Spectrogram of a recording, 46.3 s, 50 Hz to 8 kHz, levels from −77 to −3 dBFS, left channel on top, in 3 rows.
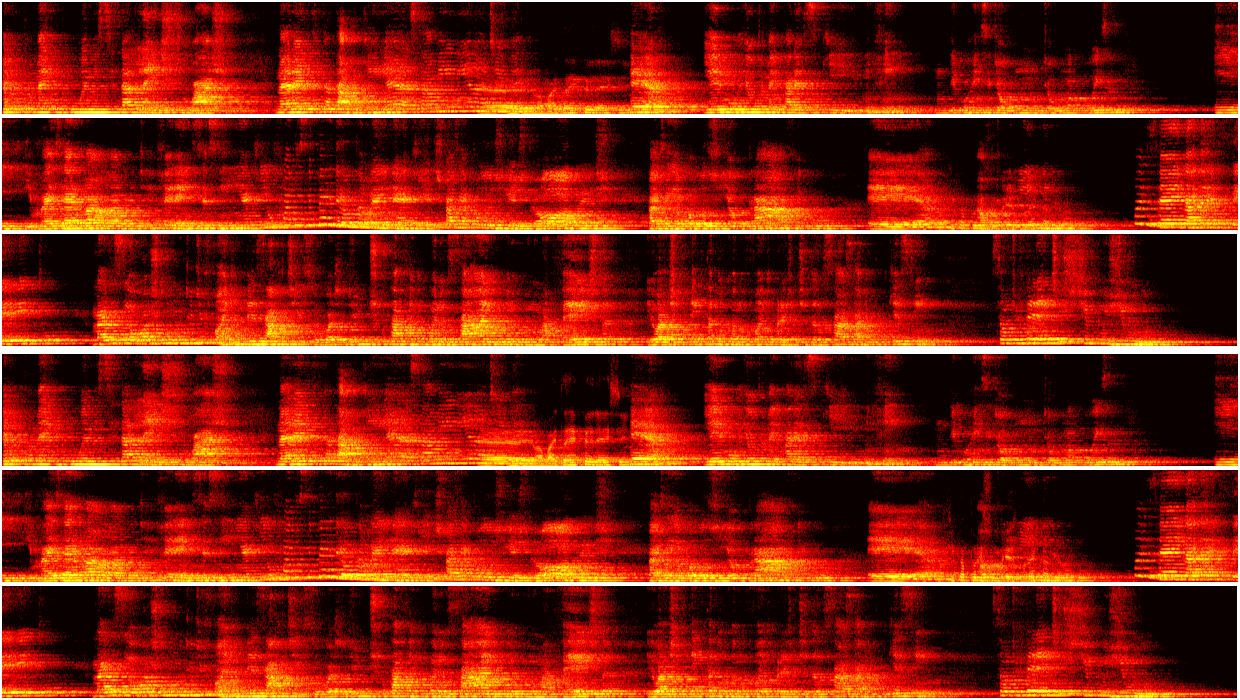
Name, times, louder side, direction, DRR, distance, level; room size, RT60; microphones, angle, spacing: voice 1, 0.0-3.1 3.4-6.5 7.8-8.3 8.8-11.3 11.6-14.0 15.1-25.8 26.3-27.3 27.6-27.8 28.1-28.8 29.6-31.7 32.0-42.5 43.3-45.2, equal, 10° left, -5 dB, 4.1 m, -25 dB
voice 2, 5.9-7.9 27.3-28.9, right 2 dB, 60° right, 4 dB, 0.9 m, -27 dB
11.5 x 9.7 x 7.5 m, 2.4 s
head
